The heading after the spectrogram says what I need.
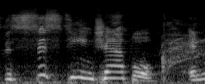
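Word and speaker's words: Sistine: The other day I found out it's actually pronounced the cyine chapel and not the 16th chapel.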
